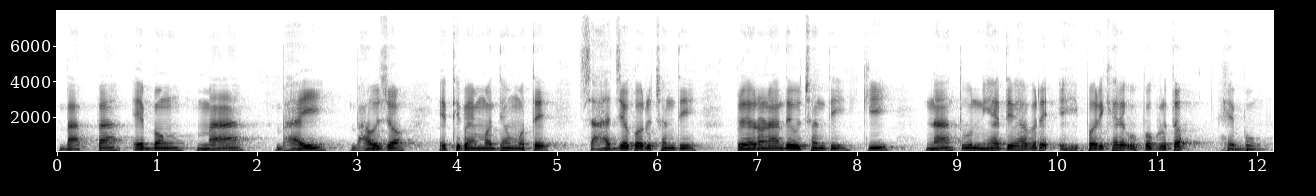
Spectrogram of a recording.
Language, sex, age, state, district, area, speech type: Odia, male, 30-45, Odisha, Dhenkanal, rural, spontaneous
